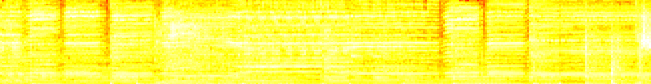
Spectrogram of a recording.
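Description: Harmonica playing an instrumental break over strummed acoustic guitar and electric bass, with a regular beat.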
